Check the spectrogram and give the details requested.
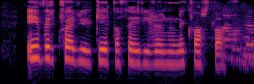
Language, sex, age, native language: Icelandic, female, 14, Icelandic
